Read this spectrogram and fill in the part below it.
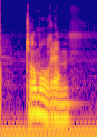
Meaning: drum brake
- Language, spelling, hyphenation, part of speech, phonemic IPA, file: Dutch, trommelrem, trom‧mel‧rem, noun, /ˈtrɔməlˌrɛm/, Nl-trommelrem.ogg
